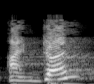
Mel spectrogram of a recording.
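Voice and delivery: exasperated shout. Retold or imitated. Husband quitting mid-meltdown on phone, exasperated shout. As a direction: yell it like you've completely had it. Acted meltdown, escalating repeat.

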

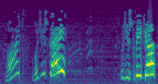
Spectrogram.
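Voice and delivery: high, loud rising questions; can't-hear-you questioning. Acted. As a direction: call back as if straining to hear. Acted listener who cannot hear.

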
